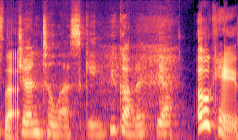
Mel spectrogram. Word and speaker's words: Gentileschi: How do you pronounce that? Gentileschi.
